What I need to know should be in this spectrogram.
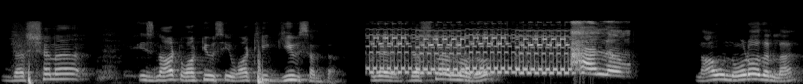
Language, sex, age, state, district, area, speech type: Kannada, male, 30-45, Karnataka, Kolar, urban, spontaneous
